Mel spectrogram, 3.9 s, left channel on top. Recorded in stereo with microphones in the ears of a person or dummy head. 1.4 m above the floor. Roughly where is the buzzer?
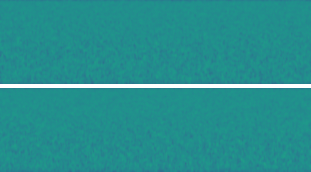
No buzzer in this recording.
